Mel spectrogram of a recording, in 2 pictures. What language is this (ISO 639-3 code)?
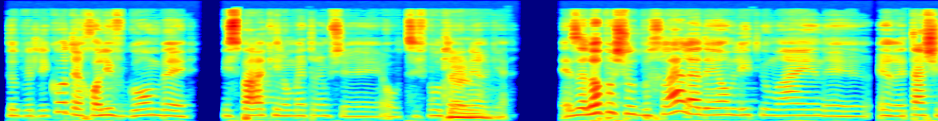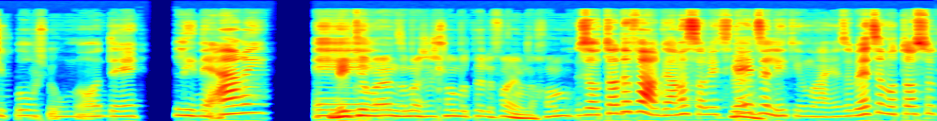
heb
